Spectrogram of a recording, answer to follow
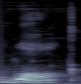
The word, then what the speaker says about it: walk: The W sounds like a W. The L sounds like a L. The K sounds like a K. But that A, when I say the word walk, the A sounds like an O. That A is trying to trick you.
